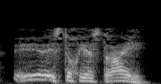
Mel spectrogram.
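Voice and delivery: high-pitched motherly protest; protective mother. A narrator's reading. Wife defends three-year-old to husband, high protective mother's voice. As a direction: plead the small child's case in a high voice.

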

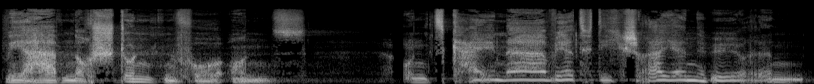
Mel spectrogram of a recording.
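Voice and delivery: cold menacing villain, shrieking; Voldemort voice. A narrator's reading. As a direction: taunt him high and cruel. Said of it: "sagte die kalte Stimme".

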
